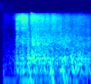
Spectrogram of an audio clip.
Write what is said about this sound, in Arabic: الرعد هو مجرد صوت تسمعه قادما بسرعة شديدة من السماء. ولكن يا ماما، لماذا هكذا يكون صوته مخيفا؟ هو ليس مخيفا، لكنك أنت من تخاف منه.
